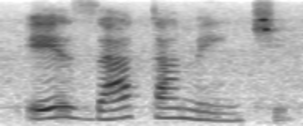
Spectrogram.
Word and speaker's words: exatamente: which means xícara, xícara, the second pronunciation for this letter when we pronounce it as Z. The example that we have here is the word exactly, which means in Portuguese exatamente, exatamente, the third pronunciation for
